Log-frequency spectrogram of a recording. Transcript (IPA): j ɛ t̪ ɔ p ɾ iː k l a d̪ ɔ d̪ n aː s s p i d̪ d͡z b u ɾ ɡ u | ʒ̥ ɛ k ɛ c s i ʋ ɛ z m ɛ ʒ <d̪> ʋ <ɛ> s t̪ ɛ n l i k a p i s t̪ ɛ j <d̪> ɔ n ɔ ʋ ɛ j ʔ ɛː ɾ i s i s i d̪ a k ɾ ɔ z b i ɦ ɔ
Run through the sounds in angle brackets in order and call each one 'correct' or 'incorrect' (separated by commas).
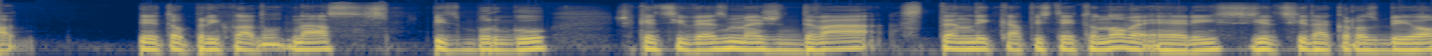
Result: correct, incorrect, incorrect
